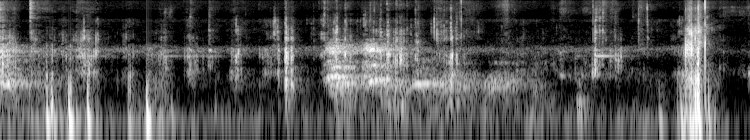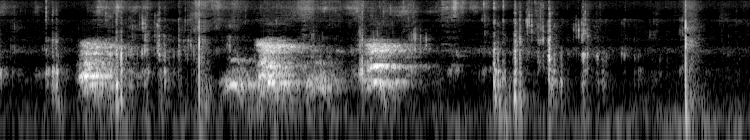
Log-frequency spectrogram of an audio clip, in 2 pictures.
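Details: German Shepherd eating its food, recorded up close: irregular crunching and smacking clicks of chewing, one sharp loud crunch midway, with occasional short voiced bursts between bites.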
